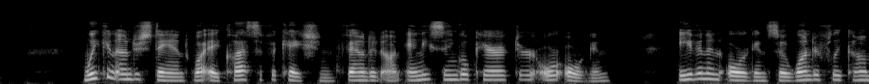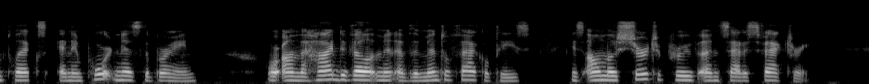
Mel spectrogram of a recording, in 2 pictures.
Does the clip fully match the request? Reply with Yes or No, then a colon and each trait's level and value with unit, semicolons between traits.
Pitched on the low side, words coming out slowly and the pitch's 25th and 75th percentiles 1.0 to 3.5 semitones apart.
No: high, 195 Hz; slow, 130 wpm; average, 3.1 semitones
